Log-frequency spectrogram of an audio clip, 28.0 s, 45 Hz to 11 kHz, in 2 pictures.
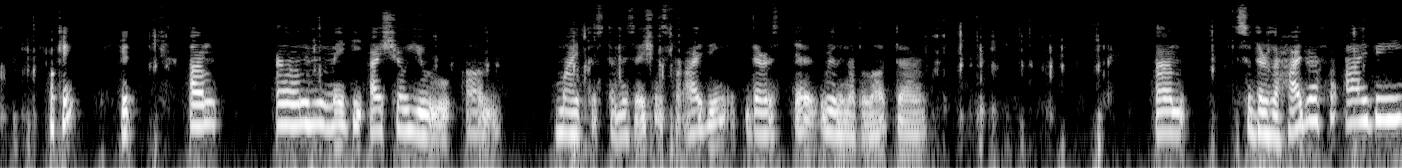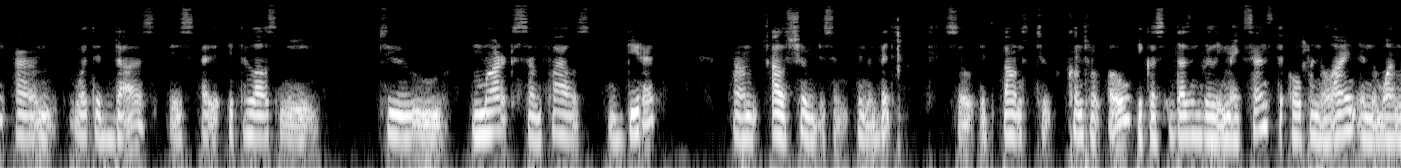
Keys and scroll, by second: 0.1 d, 1.5 ν, 5.4-6.3 typing, 10.6 ctrl+n, 10.9 Return, 12.0 j, 12.6 d, 13.5 f, 16.5 h, 22.9 j, 24.7 d.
